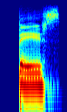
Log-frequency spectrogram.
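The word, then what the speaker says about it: Béis: Base is for you. Base, it's spelled B-E-I-S.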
